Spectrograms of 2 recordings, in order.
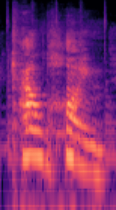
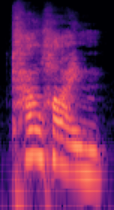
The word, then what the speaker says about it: Kaldheim: Kaldheim. People can tell me I'm pronouncing it incorrectly, but there is a D in the middle of it. Kaldheim.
